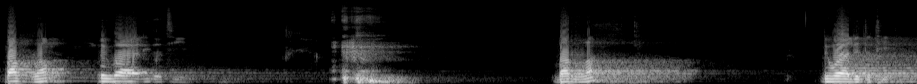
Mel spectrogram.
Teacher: This tanween got converted into amim. It's become like barram biwalidati. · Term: iqlab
